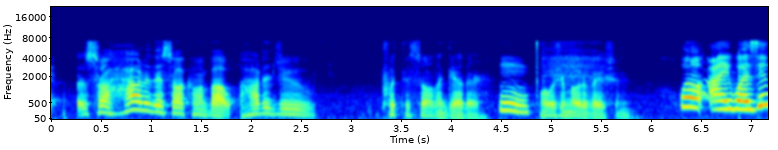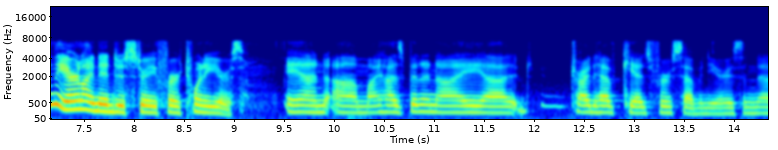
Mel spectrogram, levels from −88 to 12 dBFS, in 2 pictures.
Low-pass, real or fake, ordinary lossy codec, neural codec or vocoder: 7.2 kHz; real; Opus, 64 kbps; none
